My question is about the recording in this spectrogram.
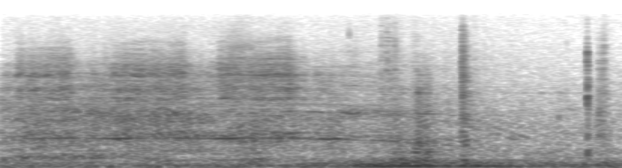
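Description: A travel trailer's electric stabilizer jack motor running, a faint steady whine for about two seconds, then a low rumble.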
